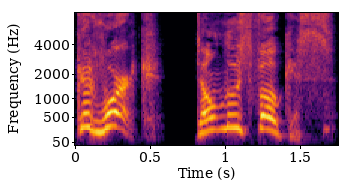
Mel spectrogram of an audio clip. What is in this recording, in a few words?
eng winning; ice pop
